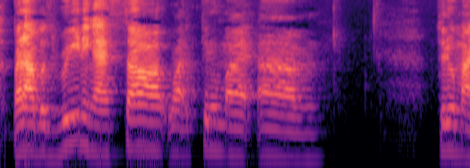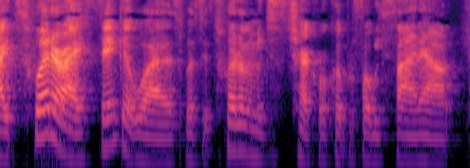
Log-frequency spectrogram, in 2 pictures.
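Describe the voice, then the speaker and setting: Bright, animated American vlogger chatting casually. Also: medium pitch. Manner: animated, slangy storytelling. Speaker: online show host. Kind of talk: casual chatty monologue to followers.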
